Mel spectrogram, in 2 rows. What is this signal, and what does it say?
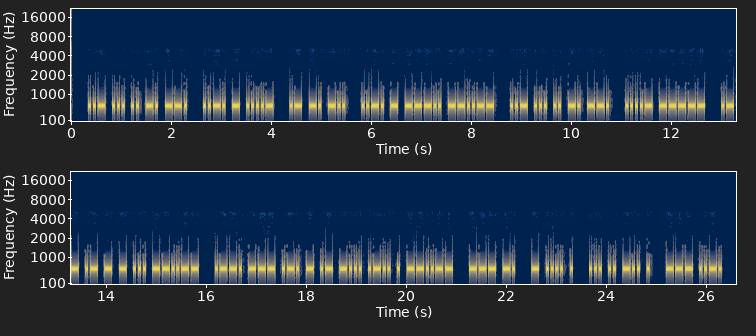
Morse code, heard as a keyed tone, about 25 wpm, 600 Hz. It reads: USING FT4 AND FT8, USING 40 WATTS, PORTABLE, ON THE SIDE OF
